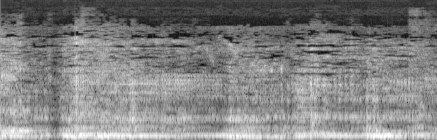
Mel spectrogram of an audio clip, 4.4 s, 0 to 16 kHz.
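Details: At a kill in Sabi Sands on 31 March 2024, male lions feed with a pride, giving a sustained low rumbling growl that barely pauses, wavering in loudness with a brief dip near the start.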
